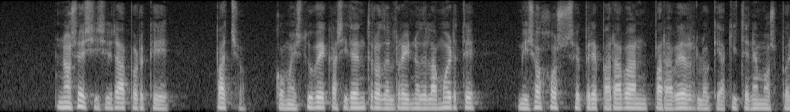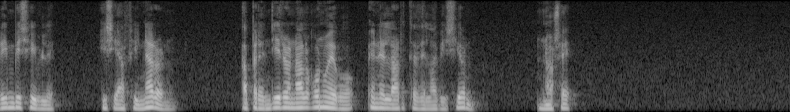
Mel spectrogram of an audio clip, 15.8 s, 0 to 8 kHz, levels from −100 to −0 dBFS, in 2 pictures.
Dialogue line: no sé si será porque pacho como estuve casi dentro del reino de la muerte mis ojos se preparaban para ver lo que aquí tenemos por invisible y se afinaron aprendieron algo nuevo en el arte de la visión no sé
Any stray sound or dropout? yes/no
no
